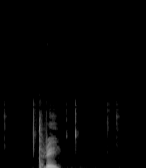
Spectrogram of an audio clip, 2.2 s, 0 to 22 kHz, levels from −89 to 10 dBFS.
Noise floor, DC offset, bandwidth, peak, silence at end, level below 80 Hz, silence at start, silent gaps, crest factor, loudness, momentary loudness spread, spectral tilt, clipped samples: -79 dBFS; under 0.1%; 8.8 kHz; -12 dBFS; 1.3 s; -70 dBFS; 0.6 s; none; 24 dB; -31 LUFS; 22 LU; -6.5 dB/octave; under 0.1%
